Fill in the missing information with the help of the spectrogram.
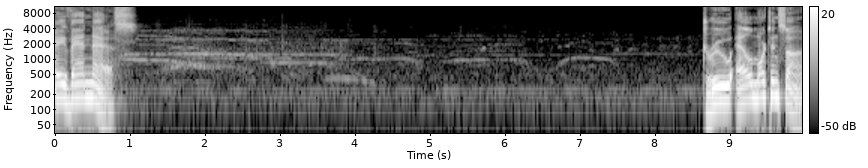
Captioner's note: cheering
